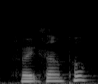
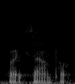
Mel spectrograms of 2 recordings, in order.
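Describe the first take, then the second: First: High, rising "for example"; rising intonation. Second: Very low, soft falling tone; tonal marking. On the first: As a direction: let "example" climb upward at the end. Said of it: "or up, for example". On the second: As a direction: drop right down low and quiet. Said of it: "with the tone of your voice". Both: Shown as a demonstration.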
